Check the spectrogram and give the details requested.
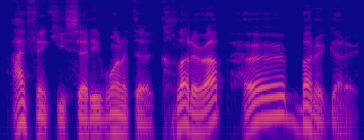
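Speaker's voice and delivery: late night radio host. Acted. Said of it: "you gotta let me do shtick".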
